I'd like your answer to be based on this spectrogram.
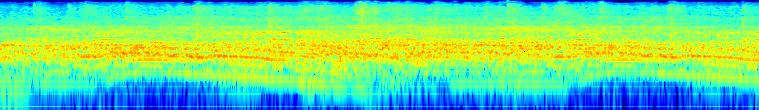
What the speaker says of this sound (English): Oh, the crowd is shocked, man, as I am, and you are.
